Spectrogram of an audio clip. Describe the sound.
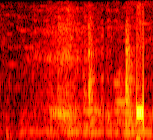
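Telephone transfer tones play as a call is passed along, with short electronic beeps and a brief louder tone near the end over a steady low hum on the line.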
